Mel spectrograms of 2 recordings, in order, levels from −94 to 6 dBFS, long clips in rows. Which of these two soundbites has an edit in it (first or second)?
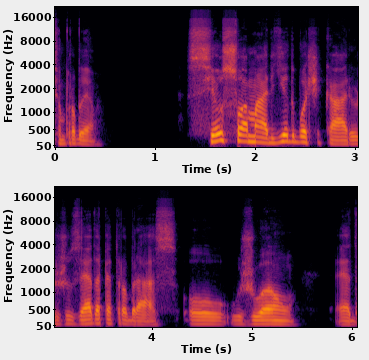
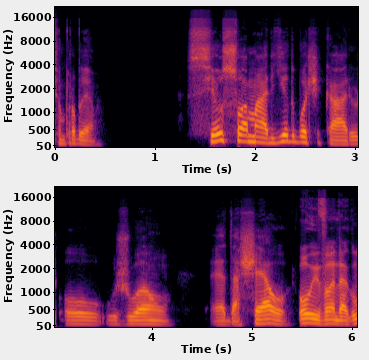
second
